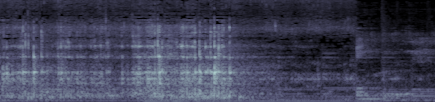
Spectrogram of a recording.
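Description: Butter sizzling and crackling as it melts in a non-stick frying pan, loudest in the first two seconds and then dying down.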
